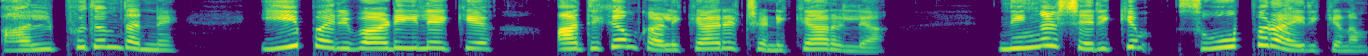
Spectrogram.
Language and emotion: Malayalam, surprised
